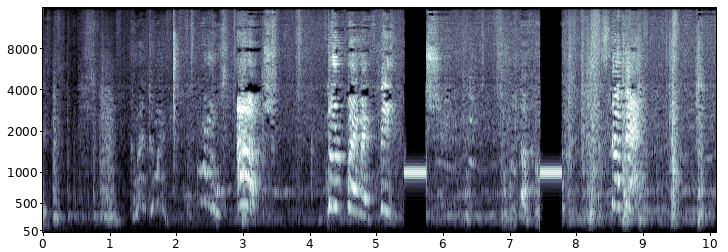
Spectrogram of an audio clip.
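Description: Two short censor bleeps, about two seconds apart. Each is a single steady tone standing in for a word that has been cut out of the audio, among excited shouts.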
